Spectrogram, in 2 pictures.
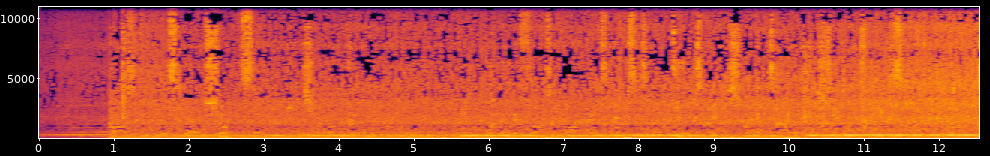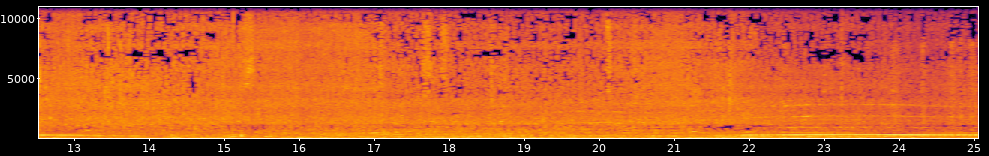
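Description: Tyres splash and churn through shallow rushing water.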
